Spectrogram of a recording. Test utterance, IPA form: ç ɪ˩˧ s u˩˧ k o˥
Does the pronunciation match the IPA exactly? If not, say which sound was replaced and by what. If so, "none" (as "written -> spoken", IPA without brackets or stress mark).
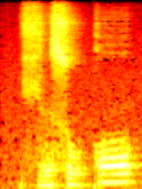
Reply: none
